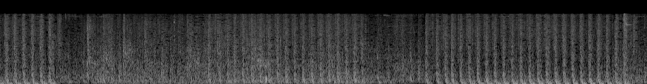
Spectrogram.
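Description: Sustained rapid automatic gunfire in a PvE shooter video game, a dense unbroken rattle of shots running the whole few seconds at steady moderate loudness with no talk over it.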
